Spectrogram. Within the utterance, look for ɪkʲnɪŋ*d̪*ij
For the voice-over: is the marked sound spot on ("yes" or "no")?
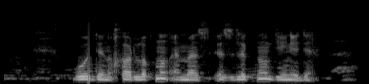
yes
